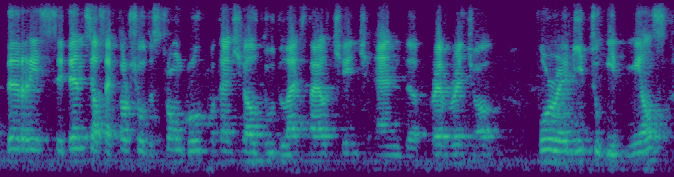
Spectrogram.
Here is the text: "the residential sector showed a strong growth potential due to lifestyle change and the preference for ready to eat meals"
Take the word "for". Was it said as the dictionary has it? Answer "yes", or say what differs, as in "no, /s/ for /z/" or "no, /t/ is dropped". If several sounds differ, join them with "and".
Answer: no, /l/ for /ɹ/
